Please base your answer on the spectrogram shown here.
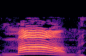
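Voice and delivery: very loud, high, long shout; yelling. Retold or imitated. Son to mother who is not responding, insistent yelling. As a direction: shout it to make her hear. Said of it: "and he keeps yelling".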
